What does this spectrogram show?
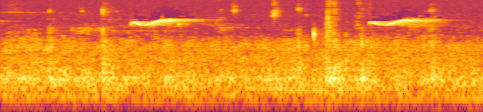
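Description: Faint bird call: a short whistle that slides up and levels off, heard twice, with a few faint clicks between.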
